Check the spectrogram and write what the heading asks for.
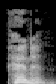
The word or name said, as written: pennon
